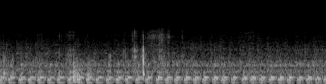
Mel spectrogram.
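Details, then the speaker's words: Arctic Cat 500 single after cam repair and valve adjustment, previously knocking badly at low revs: even quick putter at steady low idle with no knocking or tapping between firing pulses; now much quieter and running clean. "definitely much much quieter like I said it was it was knocking really bad you're a low revs"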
